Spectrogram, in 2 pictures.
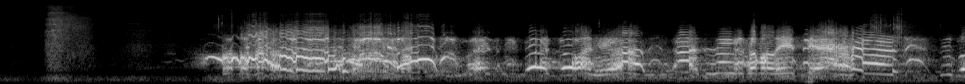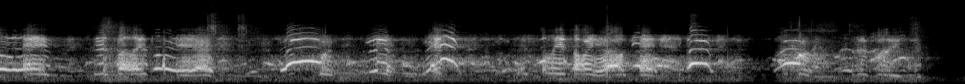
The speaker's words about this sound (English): Now, I have to warn you, this is extremely difficult to listen to. So take a minute, brace yourself, and okay, here it is. This is a shrill screaming of kids trying to get out while their classmates are being murdered.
